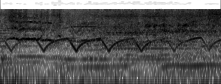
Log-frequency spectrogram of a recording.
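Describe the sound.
Police car siren, a loud, rapid yelping wail that swoops up and down repeatedly over a steady background rumble, with no voices.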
